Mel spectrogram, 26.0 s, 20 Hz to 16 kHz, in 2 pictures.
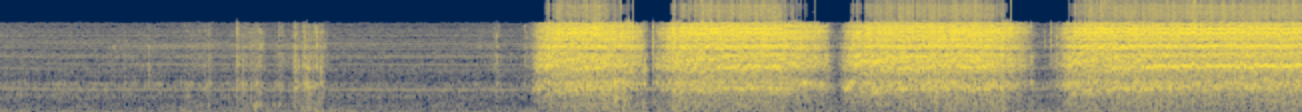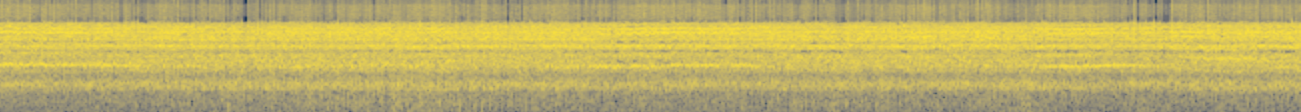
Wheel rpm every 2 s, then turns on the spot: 0, 30, 40, 130, 140, 120, 210, 230, 230, 220, 220, 220, 220.
2-4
